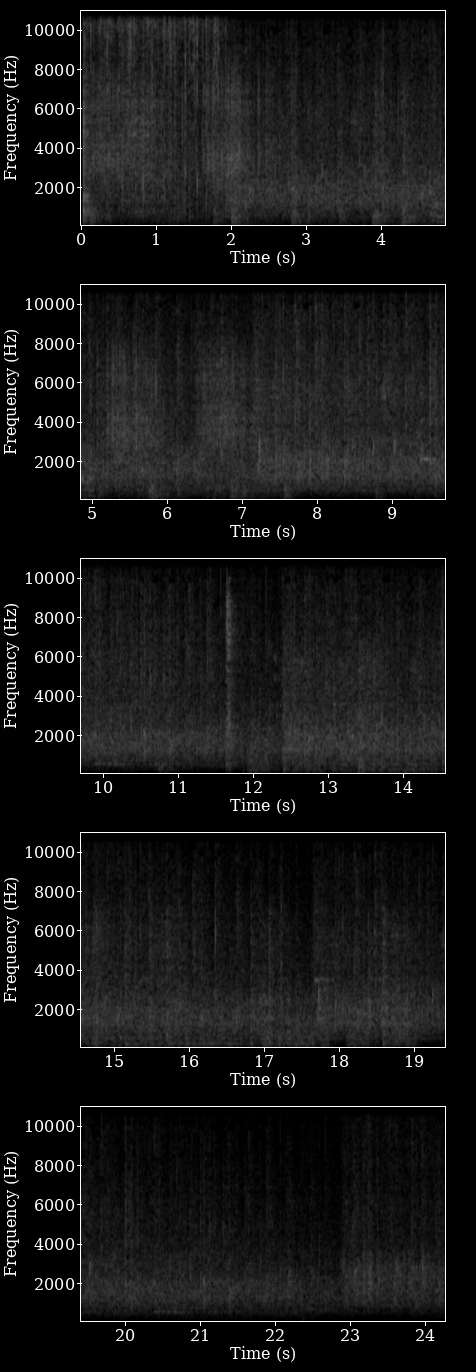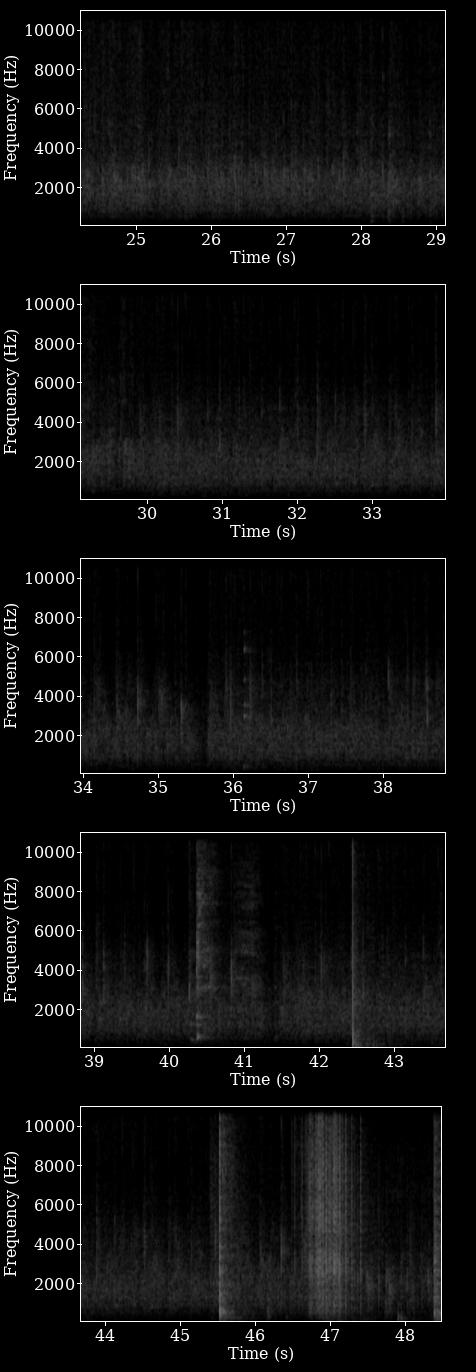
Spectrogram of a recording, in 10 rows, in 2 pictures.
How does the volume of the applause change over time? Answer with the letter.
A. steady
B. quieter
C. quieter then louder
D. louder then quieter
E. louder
B.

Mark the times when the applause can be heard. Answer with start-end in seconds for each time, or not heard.
0.1-48.4.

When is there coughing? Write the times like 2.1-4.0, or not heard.
4.4-5.0, 27.9-29.6, 40.2-41.5.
